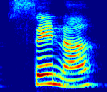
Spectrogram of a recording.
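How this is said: The c is pronounced like an s.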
